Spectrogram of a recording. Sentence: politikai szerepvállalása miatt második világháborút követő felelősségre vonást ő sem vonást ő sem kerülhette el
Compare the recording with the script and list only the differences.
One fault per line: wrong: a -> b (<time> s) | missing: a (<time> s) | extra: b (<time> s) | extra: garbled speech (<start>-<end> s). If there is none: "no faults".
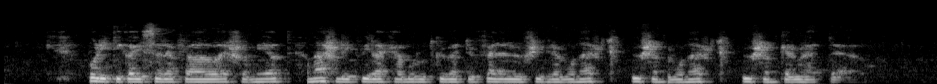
no faults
